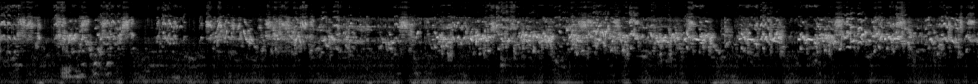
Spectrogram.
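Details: Budgerigar family at play: an unbroken wash of high, bubbling chirps and warbled twitters from several birds, dipping briefly into short pauses before the chatter swells again.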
